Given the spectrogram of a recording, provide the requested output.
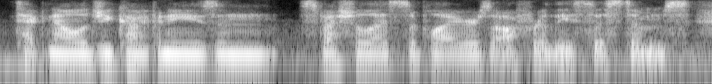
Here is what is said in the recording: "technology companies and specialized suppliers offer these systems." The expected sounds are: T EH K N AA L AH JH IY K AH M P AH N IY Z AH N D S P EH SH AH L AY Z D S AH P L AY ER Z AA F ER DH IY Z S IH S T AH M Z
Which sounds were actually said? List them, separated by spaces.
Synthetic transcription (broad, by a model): T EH K N AA L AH JH IY K AH M P AH N IY Z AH N S P EH SH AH L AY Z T S AH P L AY ER Z AA F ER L IY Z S IH S T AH M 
